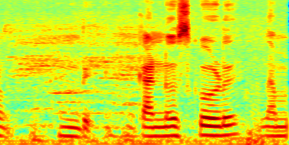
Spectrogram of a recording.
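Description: Speech only: a voice talking into a handheld interview microphone.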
